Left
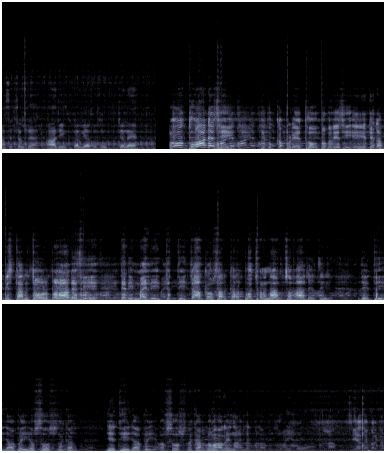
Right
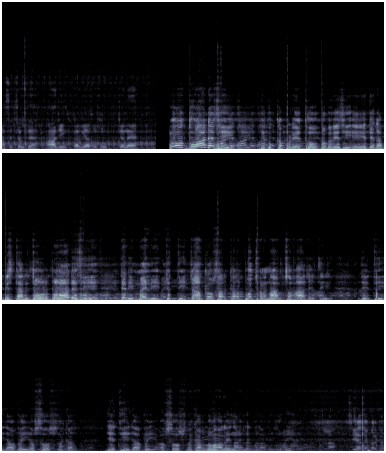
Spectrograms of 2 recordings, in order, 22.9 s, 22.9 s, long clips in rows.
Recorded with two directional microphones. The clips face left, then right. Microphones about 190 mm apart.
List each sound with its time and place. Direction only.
0.0 s speech: centre (ahead or behind)
3.3 s speech: 55° right (ahead or behind); by 16.6 s 5° left (ahead or behind)
17.7 s speech: centre (ahead or behind)
18.2 s a man's voice: 25° right (ahead or behind); by 20.5 s 50° right (ahead or behind)
21.8 s a sound: 55° right (ahead or behind)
